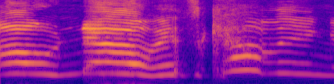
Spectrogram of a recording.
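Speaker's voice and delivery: shrill, very high, loud anime schoolgirl voice. Retelling a teammate's line during a fight: imitating an anime schoolgirl voice. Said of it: "He's got that anime schoolgirl voice".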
